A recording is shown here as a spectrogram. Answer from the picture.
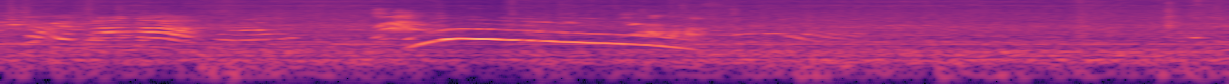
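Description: Young children shouting and squealing as they play in an inflatable bounce house, with one long falling cry about two seconds in, over a steady low hum from the bounce house's air blower.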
